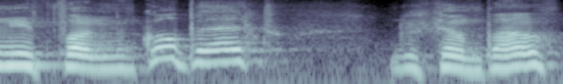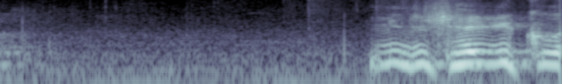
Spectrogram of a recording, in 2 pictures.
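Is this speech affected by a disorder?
Yes: cerebral palsy.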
